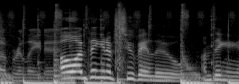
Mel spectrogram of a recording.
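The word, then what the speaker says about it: Tove: called Habits by tuu which looks like too but it's pronounced tuu and yes she does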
